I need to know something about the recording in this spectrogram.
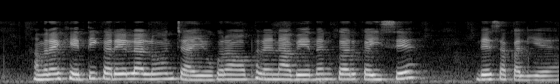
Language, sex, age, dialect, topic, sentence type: Magahi, female, 31-35, Western, banking, question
